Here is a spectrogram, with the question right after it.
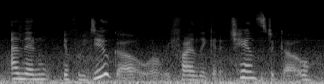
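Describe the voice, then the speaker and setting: A woman at a moderate pace amid noticeable background noise. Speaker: vlogger. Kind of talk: casual vlog chat. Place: street. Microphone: phone near.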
